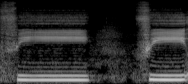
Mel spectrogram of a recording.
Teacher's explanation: Before ya sakina, kasra come at the previous letter, then you stretch ya up to one finger. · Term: ya madda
